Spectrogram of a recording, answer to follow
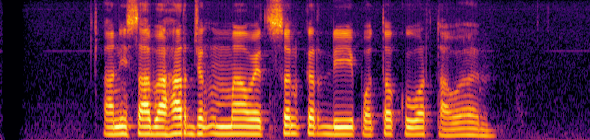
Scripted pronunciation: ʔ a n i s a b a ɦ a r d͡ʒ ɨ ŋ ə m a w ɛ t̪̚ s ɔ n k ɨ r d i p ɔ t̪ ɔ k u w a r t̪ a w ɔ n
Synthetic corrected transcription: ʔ a n i s a b a ɦ a r d͡ʒ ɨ ŋ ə m a w ɛ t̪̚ s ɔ n k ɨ r d i p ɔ t̪ ɔ k u w a r t̪ a w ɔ n

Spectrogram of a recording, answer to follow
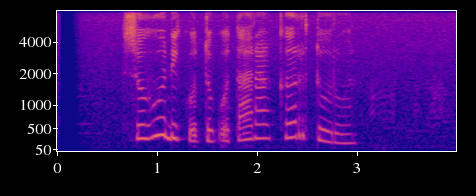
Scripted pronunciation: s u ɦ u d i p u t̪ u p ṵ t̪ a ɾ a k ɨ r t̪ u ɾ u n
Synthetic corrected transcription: s u ɦ u d i k u t̪ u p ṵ t̪ a ɾ a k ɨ r t̪ u ɾ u n

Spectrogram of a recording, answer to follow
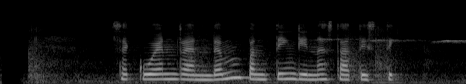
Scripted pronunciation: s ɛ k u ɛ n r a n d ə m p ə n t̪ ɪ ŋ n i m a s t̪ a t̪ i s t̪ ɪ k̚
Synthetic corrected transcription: s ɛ k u ɛ n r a n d ə m p ə n t̪ ɪ ŋ d i n a s t̪ a t̪ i s t̪ ɪ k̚

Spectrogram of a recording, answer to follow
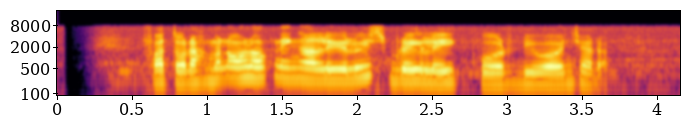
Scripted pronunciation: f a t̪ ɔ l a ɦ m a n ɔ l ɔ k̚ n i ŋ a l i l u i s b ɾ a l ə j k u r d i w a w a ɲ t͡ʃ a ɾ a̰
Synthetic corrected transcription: f a t̪ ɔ ɾ a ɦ m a n ɔ l ɔ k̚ n i ŋ a l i l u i s b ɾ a l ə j k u r d i w a w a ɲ t͡ʃ a ɾ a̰

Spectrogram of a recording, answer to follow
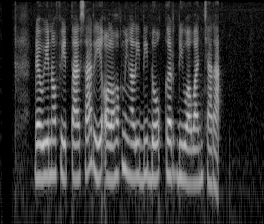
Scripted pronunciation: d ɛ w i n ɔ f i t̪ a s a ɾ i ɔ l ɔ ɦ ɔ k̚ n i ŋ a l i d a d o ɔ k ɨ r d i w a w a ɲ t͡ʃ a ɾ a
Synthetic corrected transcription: d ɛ w i n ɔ f i t̪ a s a ɾ i ɔ l ɔ ɦ ɔ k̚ n i ŋ a l i d i d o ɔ k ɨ r d i w a w a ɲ t͡ʃ a ɾ a

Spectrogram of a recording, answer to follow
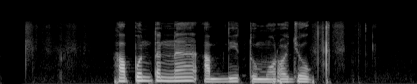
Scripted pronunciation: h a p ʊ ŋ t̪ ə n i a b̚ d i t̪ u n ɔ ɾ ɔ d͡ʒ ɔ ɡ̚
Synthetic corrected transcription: h a p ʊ n t̪ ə n a a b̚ d i t̪ u m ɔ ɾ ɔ d͡ʒ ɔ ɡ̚

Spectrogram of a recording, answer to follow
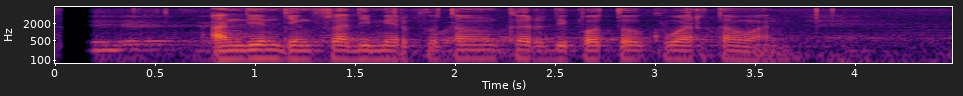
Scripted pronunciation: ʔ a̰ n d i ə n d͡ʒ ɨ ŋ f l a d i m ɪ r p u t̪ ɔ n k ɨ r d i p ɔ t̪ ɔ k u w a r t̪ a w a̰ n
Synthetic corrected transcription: ʔ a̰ n d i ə n d͡ʒ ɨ ŋ f l a d i m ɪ r p u t̪ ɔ ŋ k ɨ r d i p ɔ t̪ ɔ k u w a r t̪ a w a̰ n

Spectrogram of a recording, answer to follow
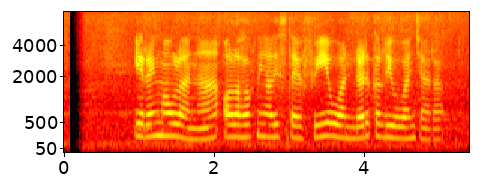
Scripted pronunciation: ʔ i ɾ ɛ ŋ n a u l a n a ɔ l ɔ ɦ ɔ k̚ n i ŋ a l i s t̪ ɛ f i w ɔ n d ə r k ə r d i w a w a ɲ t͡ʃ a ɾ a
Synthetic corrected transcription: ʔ i ɾ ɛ ŋ m a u l a n a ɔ l ɔ ɦ ɔ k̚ n i ŋ a l i s t̪ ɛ f i w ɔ n d ə r k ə r d i w a w a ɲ t͡ʃ a ɾ a

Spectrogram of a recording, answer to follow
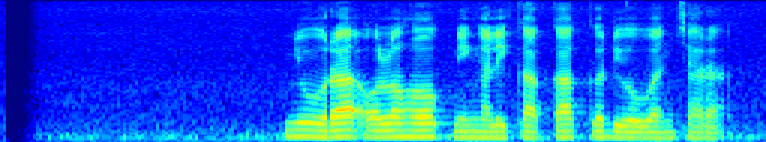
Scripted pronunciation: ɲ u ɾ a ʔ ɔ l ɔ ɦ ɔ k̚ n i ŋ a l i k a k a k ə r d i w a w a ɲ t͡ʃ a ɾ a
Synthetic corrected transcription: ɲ u ɾ a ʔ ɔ l ɔ ɦ ɔ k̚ n i ŋ a l i k a k a k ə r d i w a w a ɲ t͡ʃ a ɾ a

